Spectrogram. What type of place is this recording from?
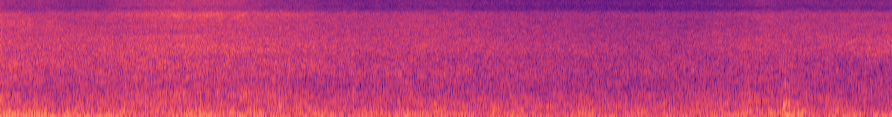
street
